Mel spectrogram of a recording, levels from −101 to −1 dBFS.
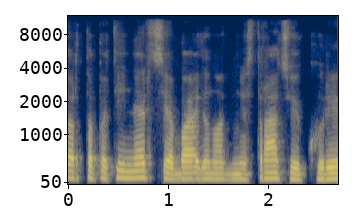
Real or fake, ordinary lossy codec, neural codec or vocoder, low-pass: real; AAC, 64 kbps; none; 10.8 kHz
